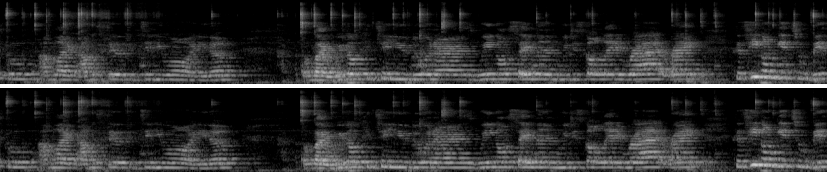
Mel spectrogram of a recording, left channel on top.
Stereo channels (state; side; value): normal; both; correlation 0.40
